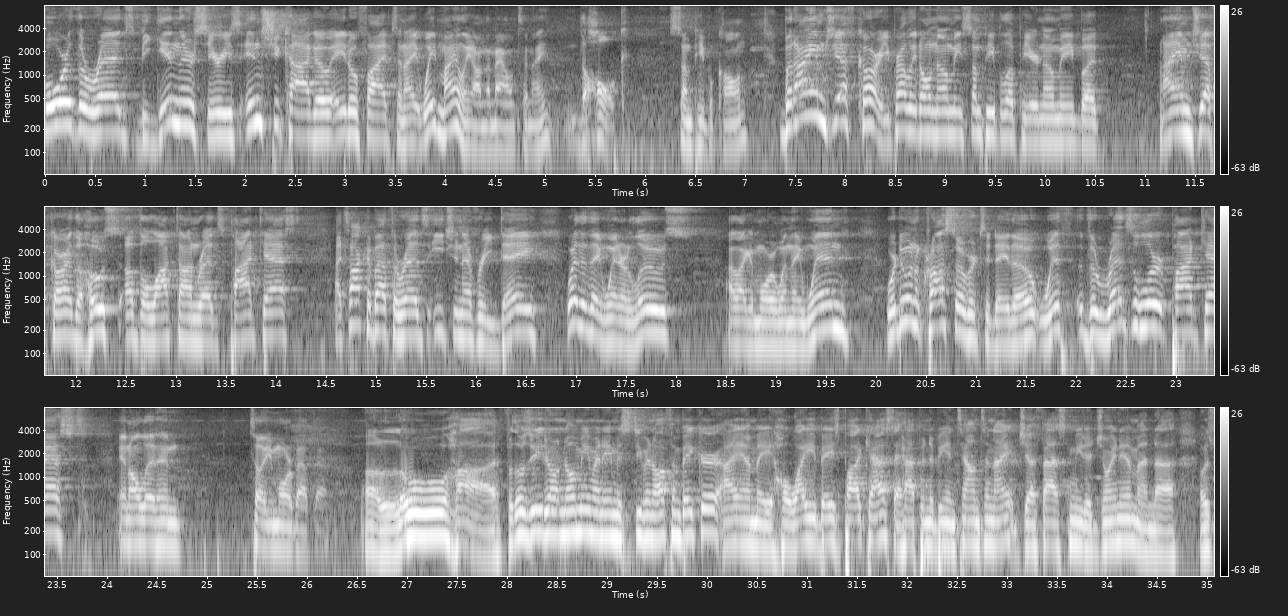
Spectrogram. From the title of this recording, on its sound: LIVE from Fretboard Brewery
